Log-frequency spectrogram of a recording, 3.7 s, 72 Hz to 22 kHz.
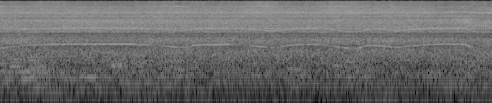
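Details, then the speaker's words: High-speed air-turbine dental handpiece with 1557 carbide bur doing gross reduction for an all-ceramic crown prep on tooth #9 (rounded shoulder): steady high-pitched whine dipping slightly while cutting; operator notes the turbine sounds like it's starting to fail (possible bearing out). "that turbine almost sounds like it's starting to go on this hand piece we'll see here"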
